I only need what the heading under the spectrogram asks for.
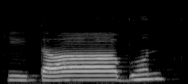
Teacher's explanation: یہاں پہ تنوین کو صرف ظاہر کرنا ہے، تنوین پہ غنہ نہیں کرنا۔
